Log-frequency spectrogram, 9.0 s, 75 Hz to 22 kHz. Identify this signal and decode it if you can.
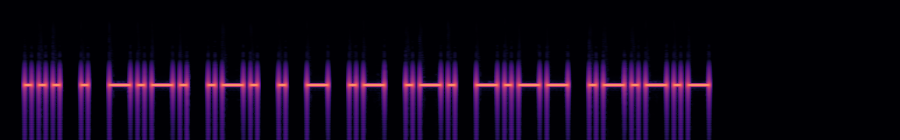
Morse code, heard as a keyed tone, about 17 wpm, 700 Hz. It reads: SECRETARY.
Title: Sentences from Top 1300 Words 17wpm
